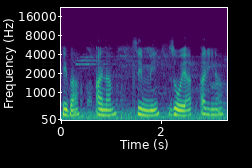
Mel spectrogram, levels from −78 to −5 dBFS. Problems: none marked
